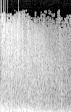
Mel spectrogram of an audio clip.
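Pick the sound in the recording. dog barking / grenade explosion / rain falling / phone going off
grenade explosion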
